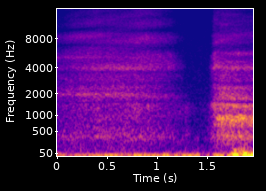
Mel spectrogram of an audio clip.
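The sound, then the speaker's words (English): A deep breath drawn slowly, heard as a steady, soft, airy rush that runs for over a second, breaks off briefly, then resumes slightly stronger near the end. “Starting with another deep breath.”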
